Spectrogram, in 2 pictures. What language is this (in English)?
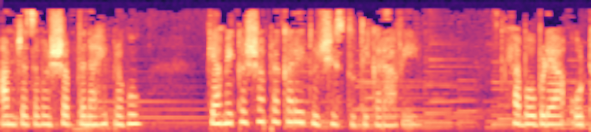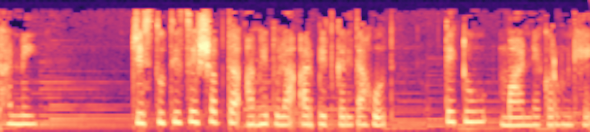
Marathi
